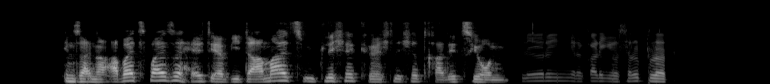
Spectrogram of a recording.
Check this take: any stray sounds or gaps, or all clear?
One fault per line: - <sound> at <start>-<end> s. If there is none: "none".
- throat clearing at 5.2-6.8 s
